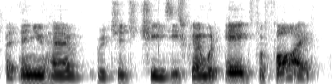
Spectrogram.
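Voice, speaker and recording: A medium-pitched man at normal speed reads a children's story aloud, playful and animated, adding chatty asides along the way. A little hiss or hum can be heard in the recording.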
